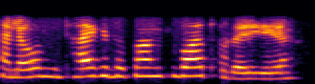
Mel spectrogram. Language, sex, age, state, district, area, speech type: Urdu, female, 30-45, Bihar, Saharsa, rural, conversation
